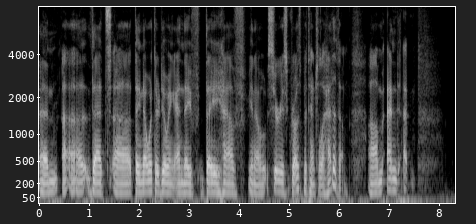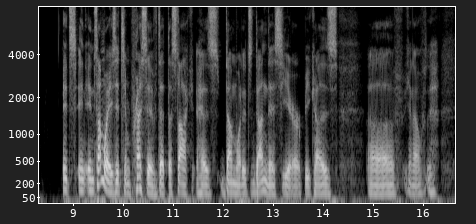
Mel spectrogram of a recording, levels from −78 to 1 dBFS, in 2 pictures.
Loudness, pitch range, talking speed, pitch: -20 LUFS, 95-110 Hz, 160 wpm, 105 Hz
